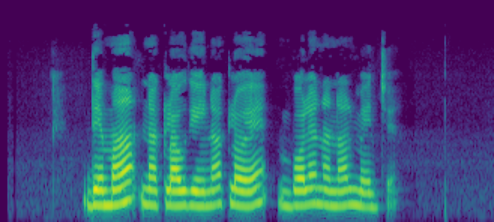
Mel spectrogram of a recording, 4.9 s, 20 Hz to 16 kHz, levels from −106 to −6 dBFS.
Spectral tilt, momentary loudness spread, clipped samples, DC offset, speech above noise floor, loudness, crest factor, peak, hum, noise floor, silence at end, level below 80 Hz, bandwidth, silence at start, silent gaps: -6.5 dB/octave; 11 LU; under 0.1%; under 0.1%; 44 dB; -21 LUFS; 18 dB; -6 dBFS; none; -65 dBFS; 1.05 s; -76 dBFS; 9.4 kHz; 0.85 s; none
